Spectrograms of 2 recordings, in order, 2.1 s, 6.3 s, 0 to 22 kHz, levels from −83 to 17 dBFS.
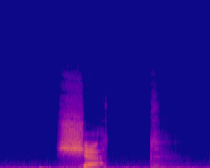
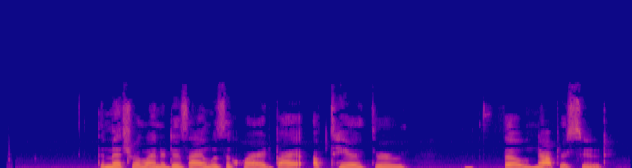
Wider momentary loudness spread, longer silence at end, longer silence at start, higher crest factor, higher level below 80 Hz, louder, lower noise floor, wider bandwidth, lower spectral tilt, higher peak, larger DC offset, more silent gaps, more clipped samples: first, 24 LU vs 13 LU; first, 0.45 s vs 0.3 s; second, 0.4 s vs 1 s; about the same, 24 dB vs 22 dB; first, -54 dBFS vs -72 dBFS; second, -27 LUFS vs -24 LUFS; second, -54 dBFS vs -62 dBFS; first, 18.5 kHz vs 9.8 kHz; second, -2.5 dB/octave vs -6.5 dB/octave; second, -10 dBFS vs -4 dBFS; neither; neither; neither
